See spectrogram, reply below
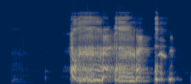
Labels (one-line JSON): {"expert_labels": [{"quality": "good", "cough_type": "wet", "dyspnea": true, "wheezing": false, "stridor": false, "choking": false, "congestion": false, "nothing": false, "diagnosis": "lower respiratory tract infection", "severity": "severe"}]}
